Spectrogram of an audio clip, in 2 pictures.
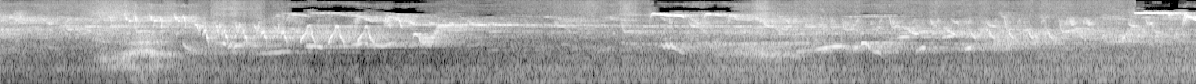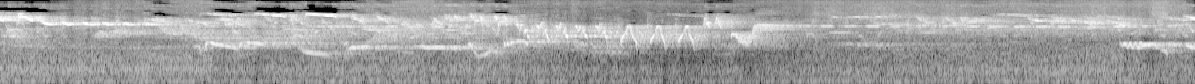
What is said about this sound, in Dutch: Dat is nu Merel en Vink die het meest aanwezig zijn.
